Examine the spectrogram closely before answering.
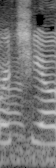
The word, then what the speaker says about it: Riccio: MEGHAN.RICCIO Oh, Riccio, if you didn't know how to pronounce it.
